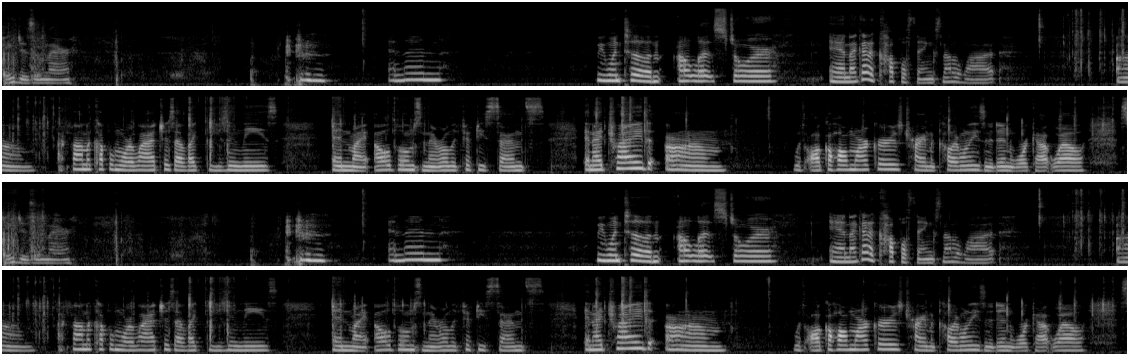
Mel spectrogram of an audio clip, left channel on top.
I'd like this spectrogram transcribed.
in there. And then we went to an outlet store and I got a couple things, not a lot. I found a couple more latches. I like using these in my albums and they're only 50 cents. And I tried with alcohol markers trying to color one of these and it didn't work out well.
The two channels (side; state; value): both; normal; correlation 0.83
